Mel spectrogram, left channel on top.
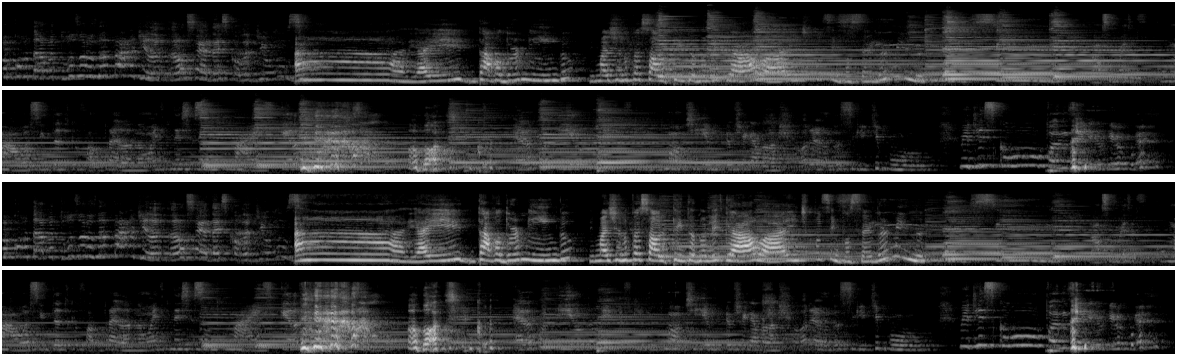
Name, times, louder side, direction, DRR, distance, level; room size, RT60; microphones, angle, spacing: voice 1, 0.0-3.0 6.1-6.2 8.3-15.5 16.2-16.4 16.8-23.3, right 1 dB, 30° right, 0 dB, 2.1 m, -41 dB
voice 2, 2.9-9.2 14.7-15.4 15.8-16.6 22.4-22.5, right 6 dB, 70° right, 12 dB, 0.4 m, -23 dB
Harp, 6.5-20.2, left 4 dB, 55° left, 0.9 m, -34 dB
9.5 x 5.9 x 6.9 m, 0.81 s
head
